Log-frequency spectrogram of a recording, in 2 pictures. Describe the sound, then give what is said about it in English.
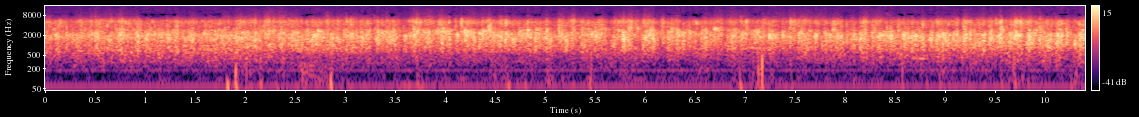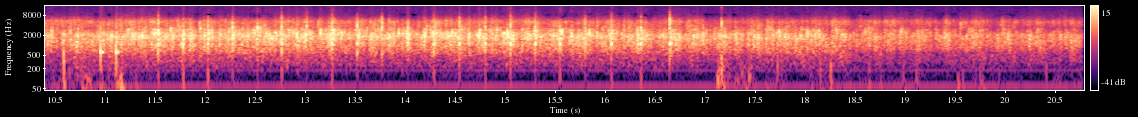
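Sustained applause from a large audience after an award is presented by university officials, a dense, steady wash of many hands clapping at even loudness for about twenty seconds, swelling slightly past the midpoint, with no one speaking. “would you like to respond to this round of applause in any way other than your usual modesty?”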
